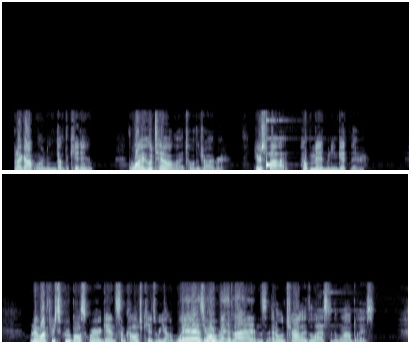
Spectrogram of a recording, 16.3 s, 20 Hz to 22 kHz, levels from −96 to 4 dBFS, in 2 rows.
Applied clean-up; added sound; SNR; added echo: neural mask model DeepFilterNet 3.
